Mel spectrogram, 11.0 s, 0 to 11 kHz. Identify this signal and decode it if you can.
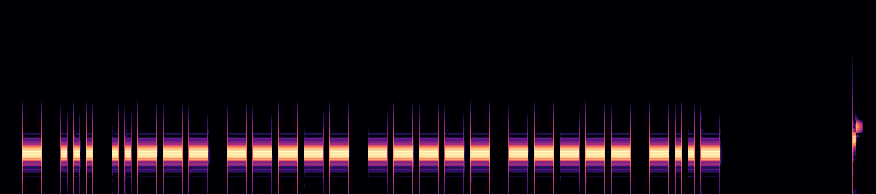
Morse code, heard as a keyed tone, about 15 wpm, 700 Hz. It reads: TS2000X
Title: Common QSO Phrases 15wpm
